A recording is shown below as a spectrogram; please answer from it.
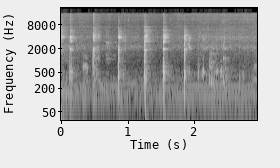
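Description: Garlic, pepper and coriander root being stir-fried in a pan, a utensil scraping in a steady rhythm of about six sharp strokes against the metal over a soft sizzle, close and clear.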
